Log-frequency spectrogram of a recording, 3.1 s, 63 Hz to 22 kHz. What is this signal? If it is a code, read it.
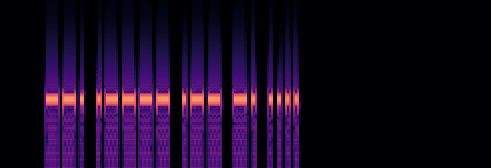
Morse code, heard as a keyed tone, about 46 wpm, 700 Hz. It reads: G1WNH
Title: DXCC-100 Call Signs - 5 Characters - Repeated 3x - 45wpm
